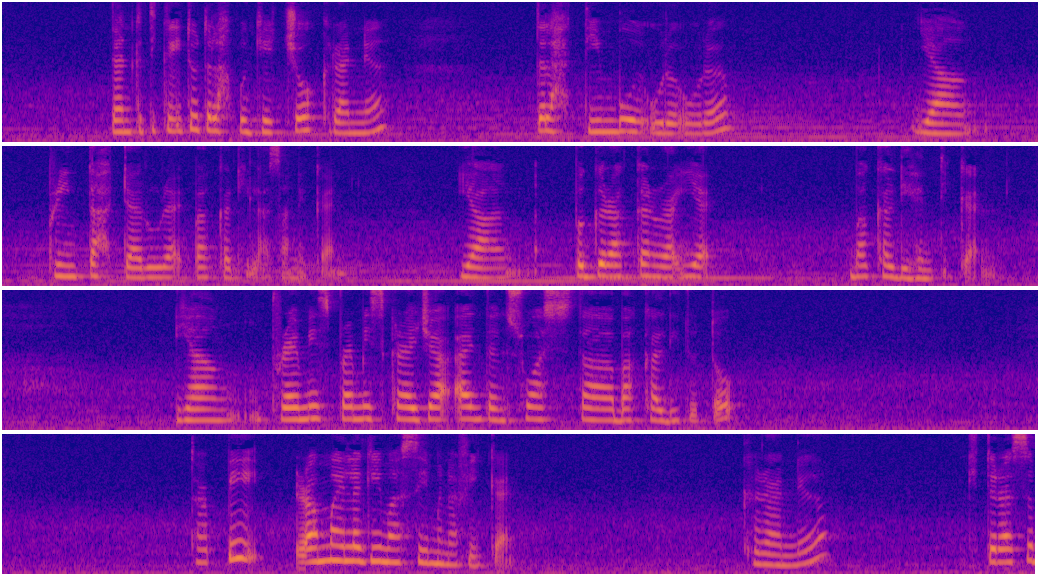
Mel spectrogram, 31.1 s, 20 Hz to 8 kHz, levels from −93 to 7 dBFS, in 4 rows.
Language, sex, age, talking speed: Malay, female, 10-29, 65 wpm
